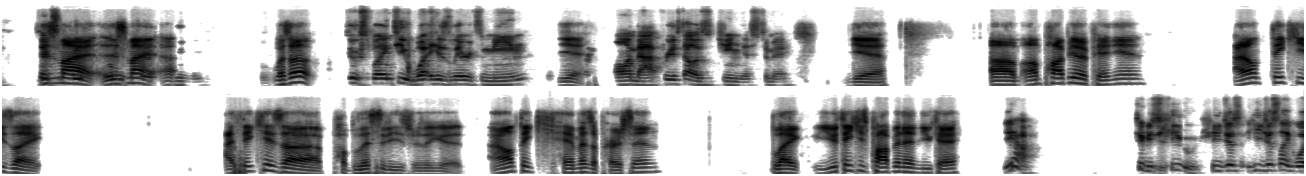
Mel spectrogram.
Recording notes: link up on Zoom from across the country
